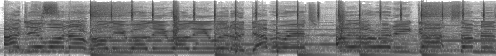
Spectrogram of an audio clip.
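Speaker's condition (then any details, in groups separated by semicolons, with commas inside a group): No condition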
